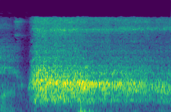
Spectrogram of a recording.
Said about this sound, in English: So with the kids, you can ask them, you know, when they breathe in, then have them pretend that they're that dragon breathing out that fire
